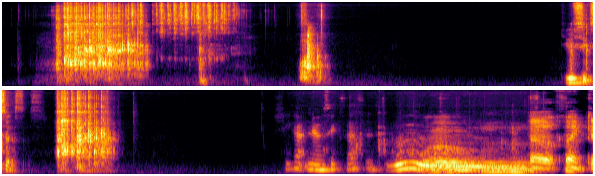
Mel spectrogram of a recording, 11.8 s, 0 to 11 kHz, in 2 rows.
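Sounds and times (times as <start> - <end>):
dice clattering across a hard surface: 0.4 - 3.3, 6.5 - 7.2
speech: 5.6 - 6.4, 8.8 - 11.8.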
